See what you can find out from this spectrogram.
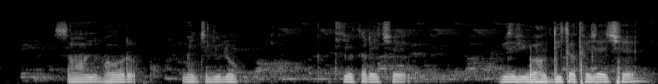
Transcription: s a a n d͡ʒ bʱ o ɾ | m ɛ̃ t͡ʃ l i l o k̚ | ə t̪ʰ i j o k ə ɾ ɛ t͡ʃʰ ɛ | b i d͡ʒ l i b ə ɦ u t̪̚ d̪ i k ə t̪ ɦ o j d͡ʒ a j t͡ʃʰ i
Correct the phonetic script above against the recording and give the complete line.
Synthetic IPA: s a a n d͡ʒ bʱ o ɾ | m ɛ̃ t͡ʃ l i l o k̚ | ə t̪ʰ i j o k ə ɾ ɛ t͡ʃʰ ɛ | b i d͡ʒ l i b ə ɦ u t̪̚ d̪ i k ə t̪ ɦ o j d͡ʒ a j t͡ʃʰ ɛ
